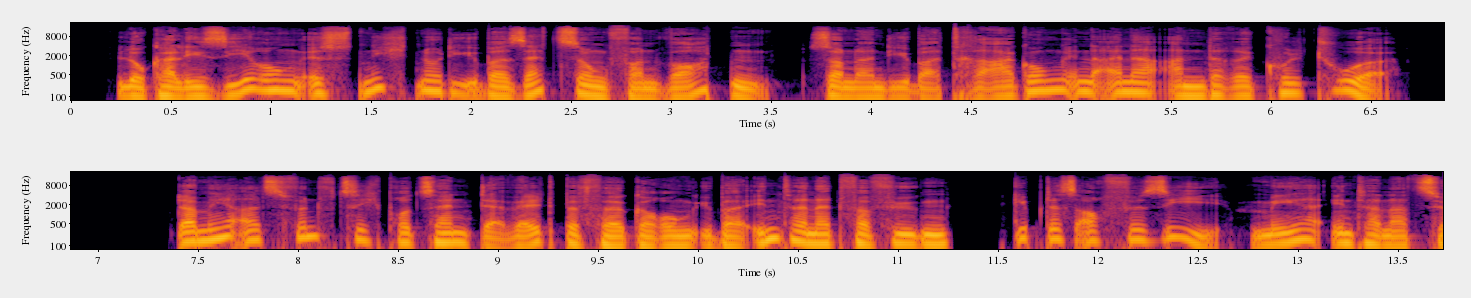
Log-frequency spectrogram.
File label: german Germany male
